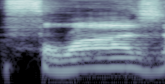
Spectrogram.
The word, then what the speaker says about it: Fawaz: People can follow me at Fawaz, that's spelled FAWAZAZIM, all lowercase.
